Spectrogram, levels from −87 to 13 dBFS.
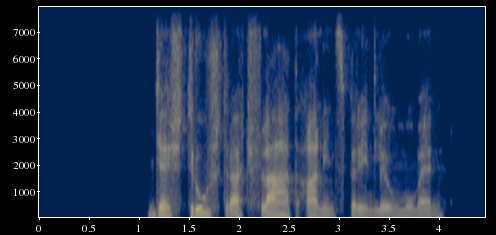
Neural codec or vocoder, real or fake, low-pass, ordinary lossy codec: codec, 16 kHz, 16 kbps, FunCodec, trained on Chinese and English, 50 frames a second; fake; 7.2 kHz; Opus, 16 kbps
